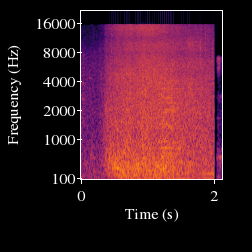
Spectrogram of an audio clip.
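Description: Sea water washing and sloshing, a noisy wash that swells up about half a second in and holds steady.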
